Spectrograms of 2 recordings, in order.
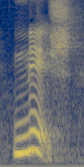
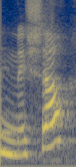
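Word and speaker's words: niche: Pronunciation यहाँ पर लिख भी दिया है निश, जैसे आप लोग घर में नाम लेते हैं निशा, तो उसमें से अ हटा दीजिए, निश बोलिए इसे।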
